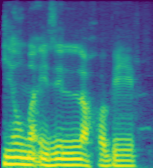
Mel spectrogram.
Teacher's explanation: তানবিন বা নুন সাকিনের মাখরাজটা পরের ইদগামের মাখরাজের সাথে মিলে যাচ্ছে, ইদগাম মানে মিলানো, তো মিলে গেছে কিন্তু উইদাউট গুণনা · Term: ইদগামে বেলা গুণনা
